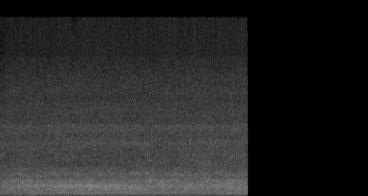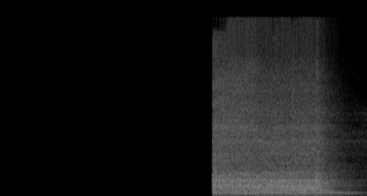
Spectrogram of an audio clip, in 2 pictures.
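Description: A hair dryer fitted with a diffuser runs on high heat and high speed, used for hover diffusing naturally wavy hair. It blows loud and steady for about five seconds, cuts to silence, then starts again and begins winding down near the end.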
